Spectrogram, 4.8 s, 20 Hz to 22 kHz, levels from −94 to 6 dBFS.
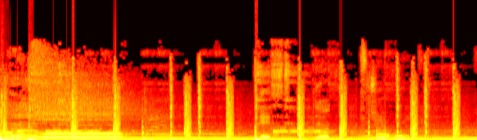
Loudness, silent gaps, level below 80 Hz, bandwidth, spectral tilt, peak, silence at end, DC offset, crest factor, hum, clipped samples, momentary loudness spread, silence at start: -13 LUFS; none; -18 dBFS; 16.5 kHz; -5 dB/octave; 0 dBFS; 0 s; under 0.1%; 12 dB; none; 0.5%; 6 LU; 0 s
